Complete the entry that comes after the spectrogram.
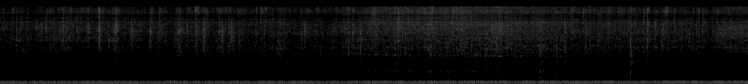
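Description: Food frying on a hot cooking surface: a steady sizzling hiss with scattered small pops and crackles, over a steady low hum.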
